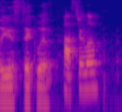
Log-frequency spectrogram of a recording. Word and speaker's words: Osterloh: going to stick with aslo it's pronounced just like it's spelled y beautiful uh so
